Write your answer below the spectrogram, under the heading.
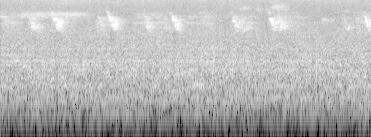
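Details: A Blue-and-yellow tanager in an aviary at Weltvogelpark Walsrode, Germany, gives short, thin, high chirps in loose pairs, repeated roughly every second over a steady hiss of background noise.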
